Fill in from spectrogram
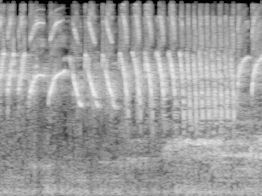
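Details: Canary song said to attract the opposite sex: a series of rising whistled slurs gives way to a fast rattling trill over a steady lower tone near the end.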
